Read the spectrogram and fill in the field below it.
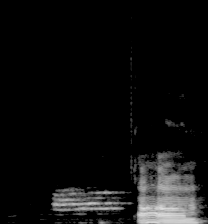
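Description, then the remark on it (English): A cat yowls loudly in two drawn-out cries: a thinner, higher wail, then after a brief pause a fuller, harsher scream that bends in pitch before cutting off. “I apologize if you hear the beast. Yeah, I can hear.”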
